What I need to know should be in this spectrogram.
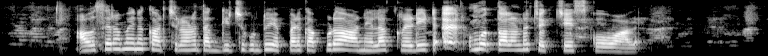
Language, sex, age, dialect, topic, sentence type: Telugu, male, 18-24, Telangana, banking, statement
